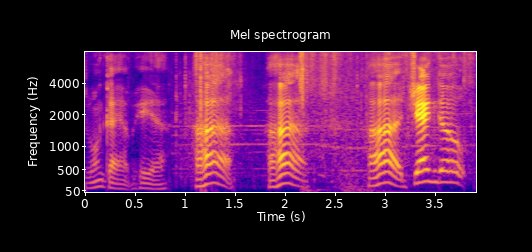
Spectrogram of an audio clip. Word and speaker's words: Django: Django. There's no D. D is silent.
